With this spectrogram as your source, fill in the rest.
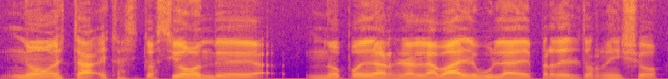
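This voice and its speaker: A man's voice: on the high side, fairly even intonation, moderate pace, smooth, dry recording. An Argentine man in comic banter, teasing his partner and playing a mock therapist. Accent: Argentine Spanish.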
